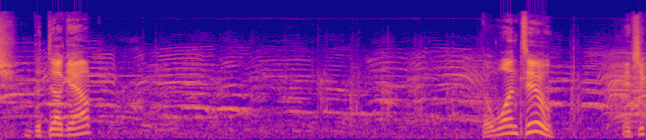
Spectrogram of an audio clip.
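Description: A crowd murmurs and cheers.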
